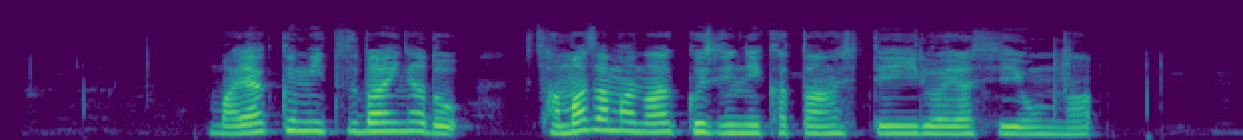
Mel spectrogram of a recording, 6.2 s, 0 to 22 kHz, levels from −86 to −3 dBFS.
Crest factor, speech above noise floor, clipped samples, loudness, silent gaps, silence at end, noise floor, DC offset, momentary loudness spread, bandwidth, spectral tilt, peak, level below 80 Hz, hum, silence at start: 20 dB; 45 dB; under 0.1%; -24 LUFS; none; 0.8 s; -68 dBFS; under 0.1%; 9 LU; 9.6 kHz; -5.5 dB/octave; -4 dBFS; -76 dBFS; none; 1.05 s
